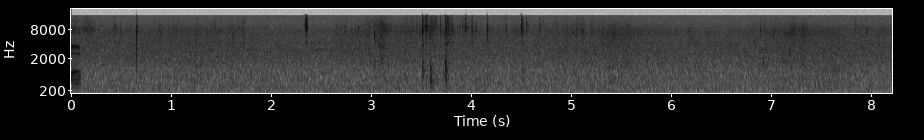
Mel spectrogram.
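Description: Steady rushing of flowing river water.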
